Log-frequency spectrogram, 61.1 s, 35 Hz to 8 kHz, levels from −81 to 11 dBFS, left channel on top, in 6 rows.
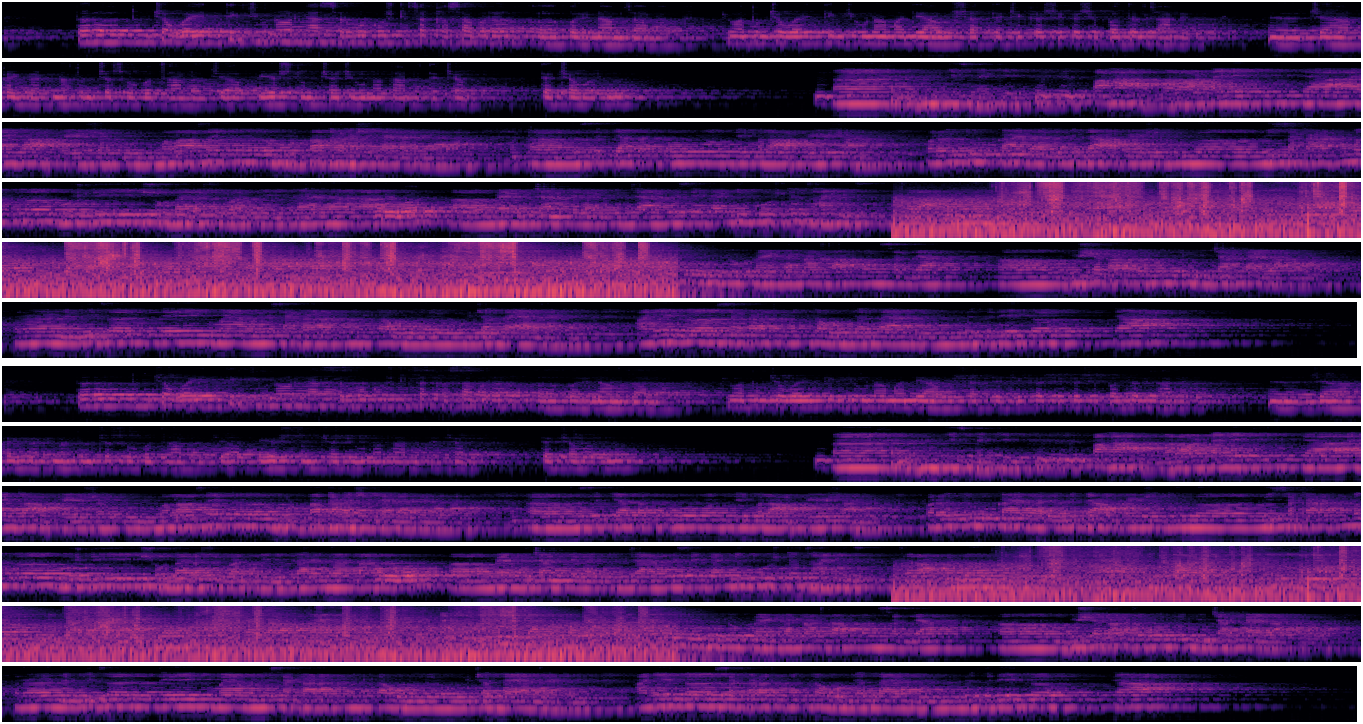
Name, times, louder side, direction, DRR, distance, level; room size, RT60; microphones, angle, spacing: voice 1, 0.5-5.0 5.4-8.9 9.5-13.7 14.2-14.9 16.3-16.4 17.9-18.3 24.2-24.3 33.4-33.8 34.5-34.8 37.6-38.0 44.2-44.5 51.4-51.7 56.0-56.1, left 1 dB, 65° left, 0 dB, 3.1 m, -38 dB
voice 2, 16.4-33.4 33.9-36.9 37.3-43.6 44.0-47.8 48.2-50.7 51.0-58.9 59.3-59.7, right 1 dB, 50° right, -3 dB, 7.9 m, -38 dB
sound 1, 37.2-45.8, left 7 dB, 45° left, 0.5 m, -28 dB
26.0 x 18.0 x 6.5 m, 2.4 s
head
